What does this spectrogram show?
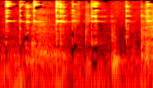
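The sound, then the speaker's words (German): Coffee cups clink together repeatedly in a quick, irregular series of bright, ringing taps, some overlapping, with a soft rattle of crockery underneath and no talking. “Hoch die Tassen.”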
